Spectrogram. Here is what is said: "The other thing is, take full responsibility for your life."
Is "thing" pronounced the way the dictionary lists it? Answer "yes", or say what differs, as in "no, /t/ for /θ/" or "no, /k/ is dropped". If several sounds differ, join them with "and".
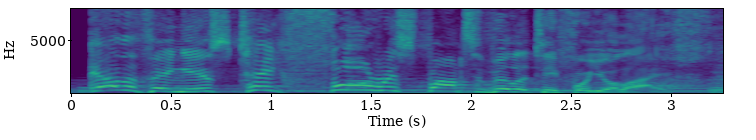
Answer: yes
